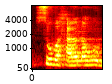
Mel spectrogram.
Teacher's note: با حروف قلقلہ میں سے ہے تو با میں قلقلہ ہوگا، یعنی اس کی آواز اپنے مخرج سے ٹکرائے گی۔ اور ہا میں کھڑا زبر ہے، ایک الف کے برابر کھینچیں گے۔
